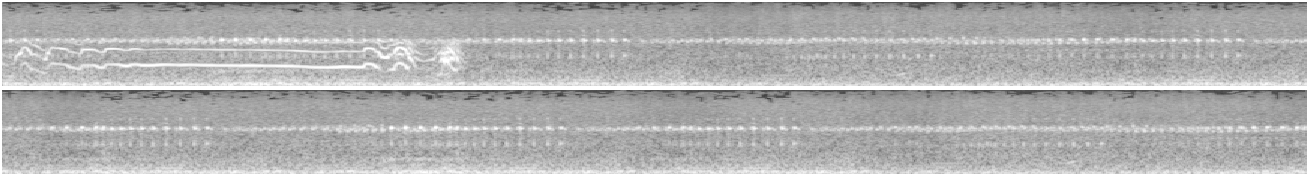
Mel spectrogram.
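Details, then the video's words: Brief wolf howl at the start, two overlapping tones held level for about two seconds and then cut off. A high insect-like drone and low rumble carry on alone afterwards. "Wolf Sounds"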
